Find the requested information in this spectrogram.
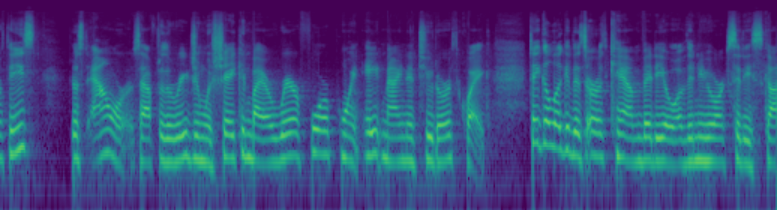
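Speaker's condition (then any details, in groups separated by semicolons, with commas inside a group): No condition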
